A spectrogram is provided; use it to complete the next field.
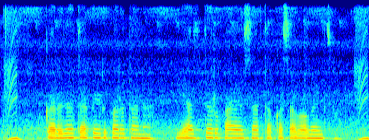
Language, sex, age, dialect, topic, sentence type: Marathi, female, 25-30, Southern Konkan, banking, question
